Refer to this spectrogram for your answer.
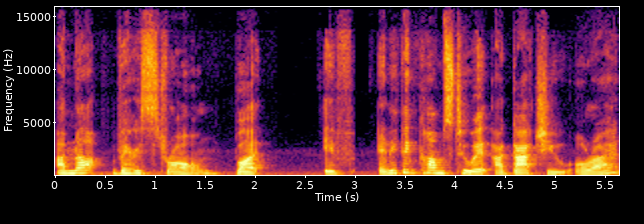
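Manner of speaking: hushed whispering voice. Speaking in character to a companion, pointing at home: whispering. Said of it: "I'm just gonna whisper to you".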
